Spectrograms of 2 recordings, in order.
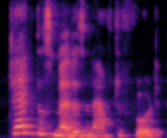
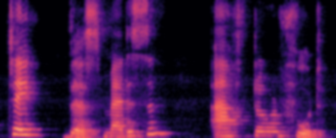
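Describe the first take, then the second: First: The whole phrase flows without pauses. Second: Each word is separated by small pauses. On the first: The speaker calls it right. "in a fluent way" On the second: The speaker calls it wrong. "No, not like this"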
